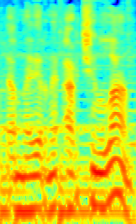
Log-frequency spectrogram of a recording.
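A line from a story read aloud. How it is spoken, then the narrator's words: Plain. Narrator (Russian): спросила Поля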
